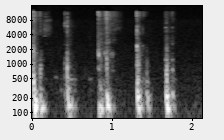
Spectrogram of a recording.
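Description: Quiet typing on a computer keyboard: about five or six separate keystrokes at an uneven pace, roughly two or three a second.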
